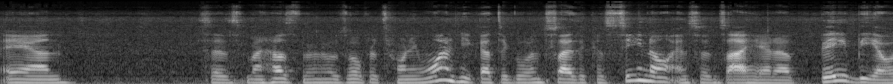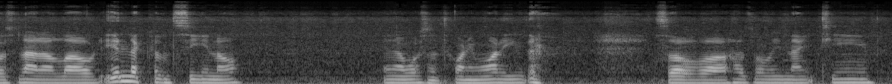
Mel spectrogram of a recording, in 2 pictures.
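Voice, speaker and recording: A woman with a very deep, low pitch and a somewhat breathy voice speaks at a moderate pace. Her intonation is fairly even, and she takes long, frequent pauses. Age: 70s. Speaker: mother and grandmother interviewed by her son. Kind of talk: casual family interview.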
